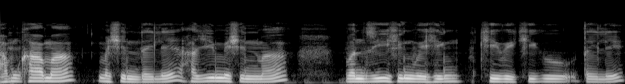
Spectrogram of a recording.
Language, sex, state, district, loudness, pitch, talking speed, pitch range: Wancho, male, Arunachal Pradesh, Longding, -16 LUFS, 135 Hz, 155 wpm, 125-150 Hz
